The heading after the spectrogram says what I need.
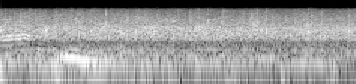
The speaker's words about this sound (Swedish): Eh, nu har det blivit dags för eh, kvällens eh, huvudperson att så att säga tacka för maten. En jättestor applåd för Pernilla Wahlgren!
